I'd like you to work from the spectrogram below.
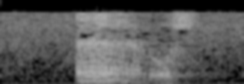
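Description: A single short throat clearing, a rough, low burst of about half a second that stands alone against a quiet background.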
